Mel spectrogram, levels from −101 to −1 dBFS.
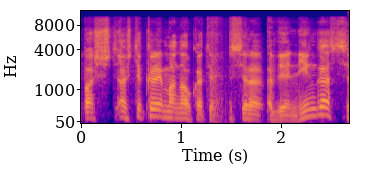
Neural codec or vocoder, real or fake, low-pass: vocoder, 22.05 kHz, 80 mel bands, Vocos; fake; 9.9 kHz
